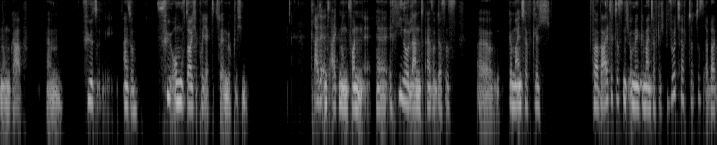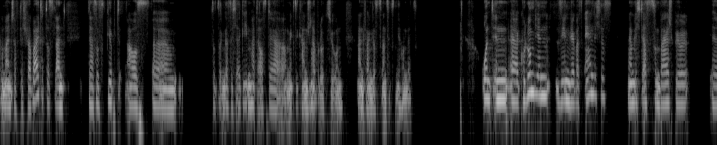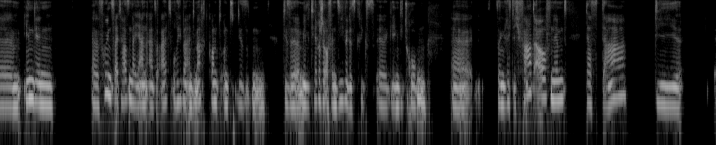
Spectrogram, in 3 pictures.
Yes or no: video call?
yes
